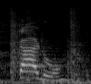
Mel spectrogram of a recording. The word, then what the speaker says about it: karu: Karu. Taru. Karu, con K. Karu. K. Karu. Ajá, Karu. Karu. Karu, Karu. Karu y Karu. ¿Ah? Esa misma expresión se utiliza. Karu y Karu.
